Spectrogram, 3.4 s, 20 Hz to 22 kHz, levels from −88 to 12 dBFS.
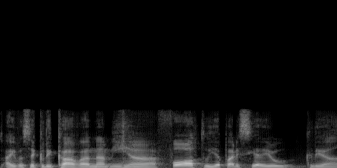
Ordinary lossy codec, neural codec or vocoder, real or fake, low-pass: none; codec, 16 kHz, 1 kbps, X-Codec, HuBERT features, trained on LibriSpeech; fake; none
